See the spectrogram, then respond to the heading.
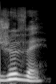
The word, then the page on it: je vais: french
